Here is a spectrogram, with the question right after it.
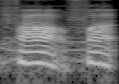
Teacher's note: দুটো ঠোঁট মিলিয়ে ফা ফা হবে, এরকম না, দাঁত কামড়ে ঠোঁটের উপরে কামড় দিয়ে হাওয়া বাইর করেন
